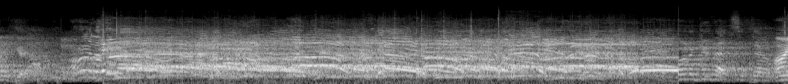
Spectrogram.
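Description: A group of men shout and cheer loudly.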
